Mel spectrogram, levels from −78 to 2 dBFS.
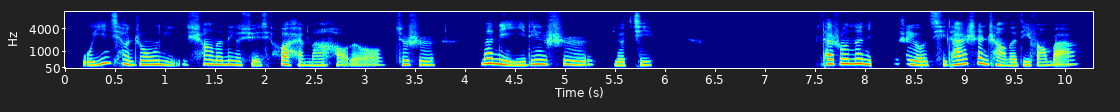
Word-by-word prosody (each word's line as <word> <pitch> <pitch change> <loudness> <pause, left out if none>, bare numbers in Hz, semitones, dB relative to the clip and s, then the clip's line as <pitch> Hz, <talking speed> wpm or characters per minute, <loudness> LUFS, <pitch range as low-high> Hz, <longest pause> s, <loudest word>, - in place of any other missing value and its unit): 我 195 -1 -1
印 295 +9 +3
象 255 -8 -1
中 230 +2 +1
你 225 +4 -6
上 255 +4 -2
的 230 - +2
那 230 0 0
个 210 - 0
学 180 - -6
校 - - -13 0.2
还 205 -2 -4
蛮 185 0 -4
好 195 +1 -5
的 - - -6
哦， 210 0 -7
就 230 - -2
是 210 -2 -4 0.4
那 295 +2 +7
你 220 -9 +5
一 - - +1
定 250 +4 +3
是 225 -2 -3 0.2
有 185 -1 -1
其 200 +2 -5 1.7
她 270 - +7
说， 280 +1 +4
那 285 +1 +6
你 250 - +4
一 - - 0 0.2
定 260 - -25
是 250 - -4
有 205 -2 +3
其 200 0 -6
它 240 +5 +4
擅 300 -2 +2
长 220 -6 -1
的 175 - -1
地 195 +1 -2
方 185 0 -4
吧。 235 +4 -3
225 Hz, 240 characters per minute, -24 LUFS, 200-250 Hz, 1.7 s, 那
